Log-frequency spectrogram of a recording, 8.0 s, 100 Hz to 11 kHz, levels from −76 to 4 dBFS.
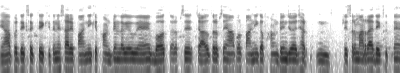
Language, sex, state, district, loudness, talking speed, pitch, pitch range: Hindi, male, Chandigarh, Chandigarh, -18 LUFS, 255 wpm, 120 Hz, 115-125 Hz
